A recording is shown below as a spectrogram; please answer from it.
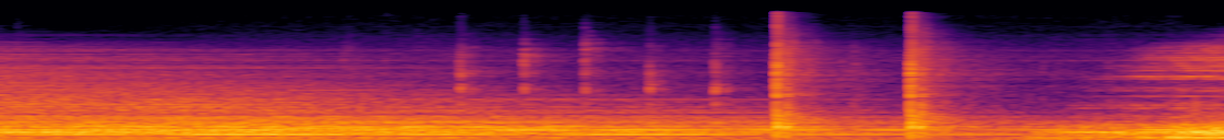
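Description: Marching band and front ensemble playing: sustained low chords hold throughout, with a light ticking figure in the middle and two sharp metallic strikes about four seconds in, then a swell building near the end.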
